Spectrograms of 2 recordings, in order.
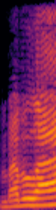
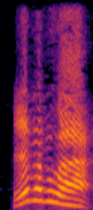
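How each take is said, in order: First: Gentle rising call of the name; a mild first call; soft call. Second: High, loud wake-up call; raised calling shout. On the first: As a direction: coax the child awake by name. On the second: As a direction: shout the name to wake him. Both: Acted. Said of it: "इतना जोर से चिल्लाने पे".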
